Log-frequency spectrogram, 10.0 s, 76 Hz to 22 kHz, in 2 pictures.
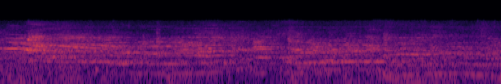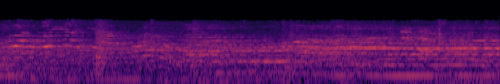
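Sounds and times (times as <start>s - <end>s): children talking and calling out: 5.0s - 7.2s.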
